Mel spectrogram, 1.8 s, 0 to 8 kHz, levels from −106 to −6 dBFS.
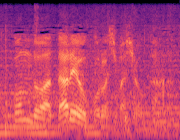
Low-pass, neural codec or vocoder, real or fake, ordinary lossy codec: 7.2 kHz; none; real; none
